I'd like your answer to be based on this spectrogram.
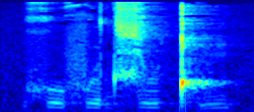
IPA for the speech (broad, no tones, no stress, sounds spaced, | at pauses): x u f ɯ d ɕ ɯ ǃʼ i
